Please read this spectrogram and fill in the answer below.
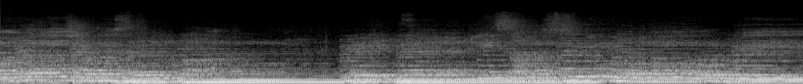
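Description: Several voices singing a slow worship hymn together, accompanied by electric keyboard and acoustic guitar, with sustained notes throughout.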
